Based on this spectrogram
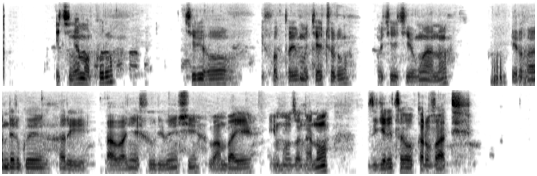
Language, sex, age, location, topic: Kinyarwanda, male, 36-49, Kigali, health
